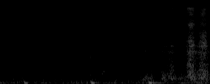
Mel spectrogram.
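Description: Near silence with faint rustling and a few soft clicks, thickening into a brief scratchy rustle near the end: movement close to a phone's microphone.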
